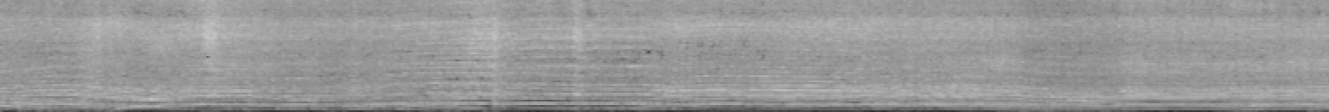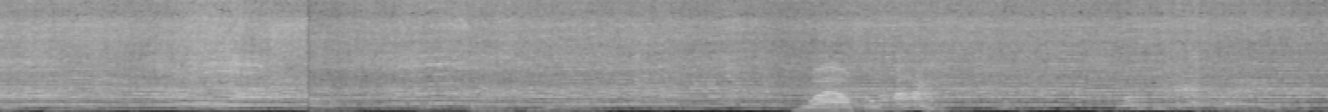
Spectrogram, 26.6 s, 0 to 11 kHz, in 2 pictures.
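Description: Sharper Image Air Racer 77 toy quadcopter's small propeller motors whirring in flight, several pitches gliding up and down and crossing one another as the rotors speed up and slow down. The sound is briefly louder about three quarters of the way through.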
